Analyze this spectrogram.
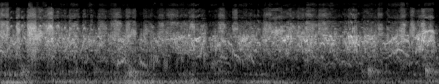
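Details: A flock of happy budgerigars in loud, squealing chatter, high tweets and warbles overlapping continuously with brief louder bursts.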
